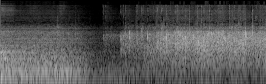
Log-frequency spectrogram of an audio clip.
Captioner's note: applause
